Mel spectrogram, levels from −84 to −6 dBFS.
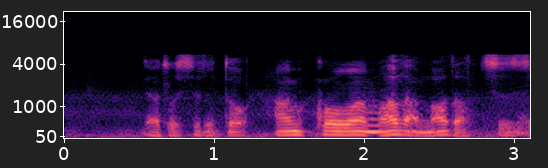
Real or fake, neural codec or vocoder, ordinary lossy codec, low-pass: fake; codec, 16 kHz, 1 kbps, FreqCodec, larger model; none; 5.4 kHz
